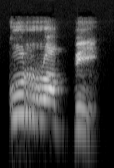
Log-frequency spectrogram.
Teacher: লামের পরে যদি র আসে, তাহলে লামটা না পড়ে রটাকে কি করতে হয়? ডাবল করতে হয়, তাজদিদ দিয়ে ডাবল করতে হয়। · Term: ইদগামে মুতাকারিবাইন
